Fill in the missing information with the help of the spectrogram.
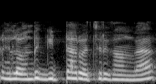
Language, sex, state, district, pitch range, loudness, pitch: Tamil, female, Tamil Nadu, Kanyakumari, 235-270 Hz, -14 LUFS, 255 Hz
